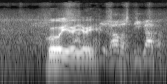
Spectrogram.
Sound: speaking in foreign language

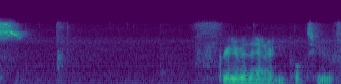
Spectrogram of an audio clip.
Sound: computer keyboard clicking

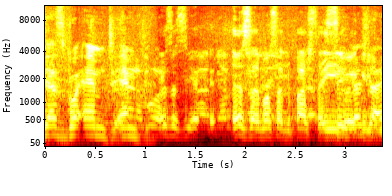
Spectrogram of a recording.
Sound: Portuguese spoken audio

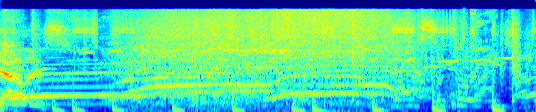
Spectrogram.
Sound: upbeat music; audience cheering

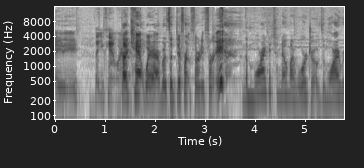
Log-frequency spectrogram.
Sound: laughs

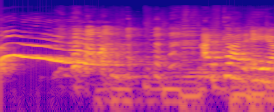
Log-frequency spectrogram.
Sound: laughs

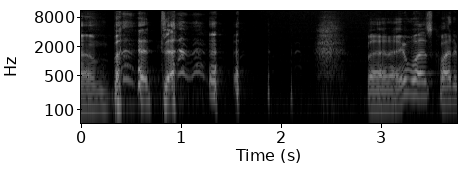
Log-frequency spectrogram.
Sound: laughs

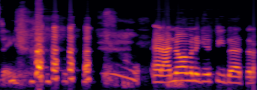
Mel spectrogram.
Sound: all laugh

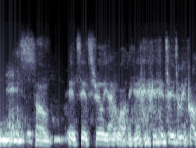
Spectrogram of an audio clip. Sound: laughs

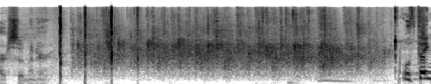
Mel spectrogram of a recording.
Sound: audience applauding

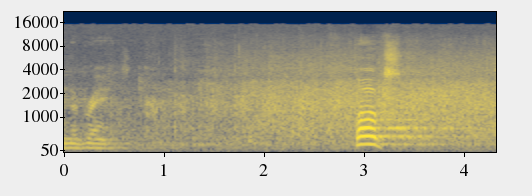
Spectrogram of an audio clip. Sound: applause

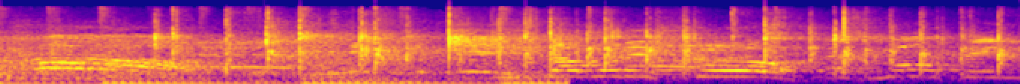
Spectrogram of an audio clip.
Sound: lads applauding

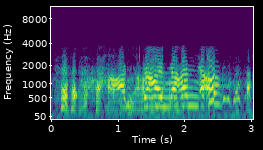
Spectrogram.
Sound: akward eating noise

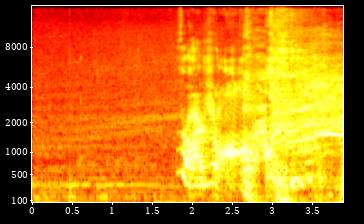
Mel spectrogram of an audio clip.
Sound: guttural sound

